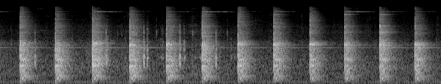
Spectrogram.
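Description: Hand hammer striking red-hot steel bar on an anvil in a steady rhythm, about three blows a second, each with a short ring. The smith is drawing out a taper, working the bar from square to octagon.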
